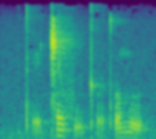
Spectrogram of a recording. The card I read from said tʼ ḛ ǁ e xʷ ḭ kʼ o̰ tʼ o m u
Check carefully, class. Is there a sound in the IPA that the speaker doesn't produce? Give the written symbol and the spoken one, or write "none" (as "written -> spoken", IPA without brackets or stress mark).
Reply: none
